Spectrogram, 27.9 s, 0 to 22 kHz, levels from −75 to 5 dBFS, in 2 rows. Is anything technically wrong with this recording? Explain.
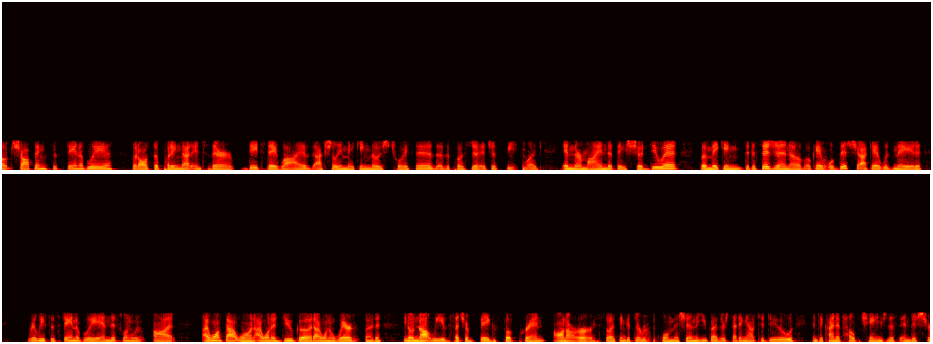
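Yes. Two faults are audible in this speech clip.

Speex codec damage runs through the whole recording. The coding sounds like a rate of about 11 kbps, too few bits to describe the excitation signal well. The voice therefore comes out noisy and hoarse. Frequency-domain codecs tend to smear into swirling, watery artefacts. This grit instead sits in the voicing itself, as a CELP coder short of excitation bits would produce.

VoIP packet loss concealed by the speech codec occurs five times: 7.63 to 7.88 s (about 180 ms), 12.31 to 12.43 s (80 ms), 15.98 to 16.23 s after "sustainably and this one" (240 ms), 19.20 to 19.51 s between "I want to wear" and "you know not leave" (200 ms), and 23.57 to 23.76 s between "I think it's a" and "cool mission that you" (140 ms). Each lines up with a run of lost 20 ms frames. The decoder repeats its last pitch and filter, so the sound stretches into a buzzy tone or coloured noise that fades. 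A bare dropout would leave silence or a click instead.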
